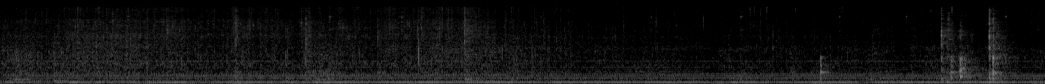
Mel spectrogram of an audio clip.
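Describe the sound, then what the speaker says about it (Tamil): Pieces of bun fry in ghee for a sweet bun halwa, a steady low sizzle with occasional stirring scrapes and a couple of sharper clinks near the end. "அது நெய்லே போட்டு நல்லா வறுத்துக்கணும்"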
